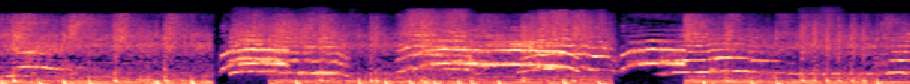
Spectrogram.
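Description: Amateur tennis players' noises during a doubles match: loud, drawn-out, bleat-like vocal cries and shrieks in several long bursts, broken by two brief pauses, over a steady low rumble.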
